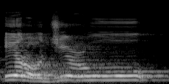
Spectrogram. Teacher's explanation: ارجعو، حمزہ کو را سے ملا کے یہاں پڑھا جائے گا، را ساکن سے پہلے زیر عارضی ہے، را کو پر پڑھیں گے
